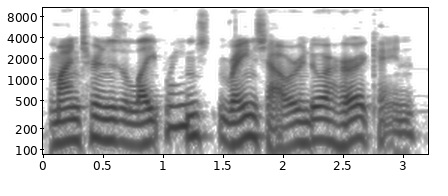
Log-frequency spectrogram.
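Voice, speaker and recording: A woman streaming a visual novel, reading narration and dialogue aloud expressively, halting in places. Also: extremely low pitch. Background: game music.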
